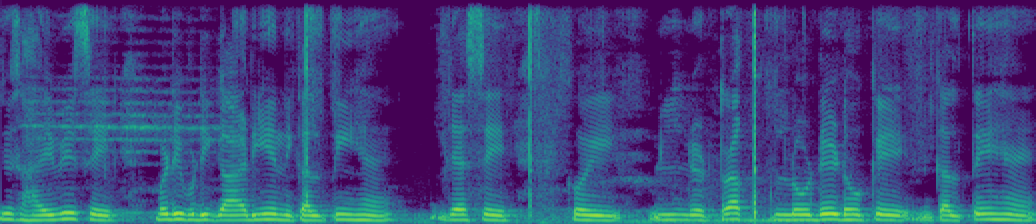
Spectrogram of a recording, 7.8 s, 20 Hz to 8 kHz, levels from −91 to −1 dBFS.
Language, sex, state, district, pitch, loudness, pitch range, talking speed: Hindi, female, Uttar Pradesh, Jyotiba Phule Nagar, 185 Hz, -22 LUFS, 175-195 Hz, 115 wpm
